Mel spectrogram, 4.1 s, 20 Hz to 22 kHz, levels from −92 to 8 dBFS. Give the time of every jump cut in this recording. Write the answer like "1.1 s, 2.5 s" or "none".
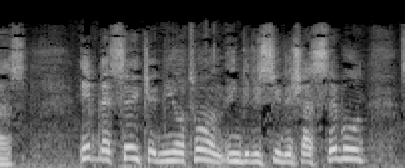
none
